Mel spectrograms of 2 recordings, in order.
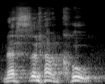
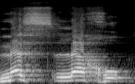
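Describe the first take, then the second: First: The kh is an aspirated k sound. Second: The kh is a rough sound from the throat. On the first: The speaker calls it wrong. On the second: The speaker calls it right.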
